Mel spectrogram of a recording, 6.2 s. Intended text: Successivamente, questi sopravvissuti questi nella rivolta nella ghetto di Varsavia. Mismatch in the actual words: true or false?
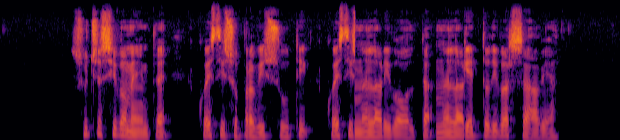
false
